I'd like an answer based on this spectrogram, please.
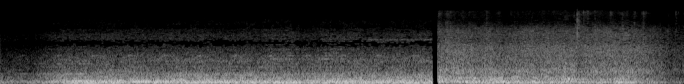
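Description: Muddy floodwater rushing through a street, a steady rushing noise with no distinct events. About four seconds in it cuts abruptly to a hissier, brighter stretch of water and rain noise from another recording.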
